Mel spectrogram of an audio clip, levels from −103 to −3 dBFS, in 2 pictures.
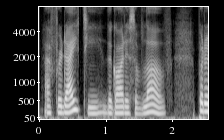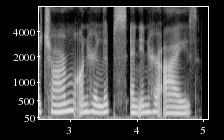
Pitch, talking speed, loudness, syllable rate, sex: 185 Hz, 175 wpm, -19 LUFS, 4.4 syllables/s, female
